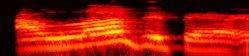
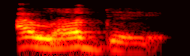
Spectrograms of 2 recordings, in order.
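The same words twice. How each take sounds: First: Slow, leaning hard on loved; stress on loved. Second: Said in the usual way. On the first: Real, not acted. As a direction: stretch out loved, savoring it.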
